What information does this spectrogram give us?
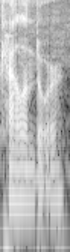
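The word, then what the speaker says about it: Callandor: how did the audit how did the audiobook people say it because they're always right yeah yeah calendar all right I'll probably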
